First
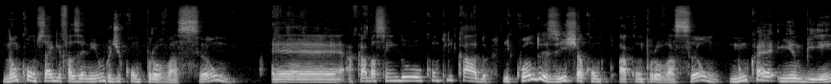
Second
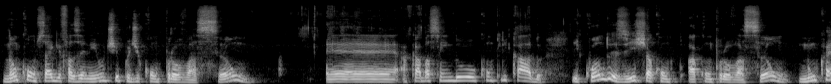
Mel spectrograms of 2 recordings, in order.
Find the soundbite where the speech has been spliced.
first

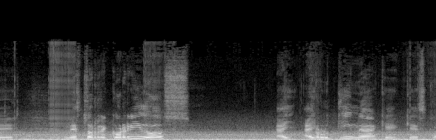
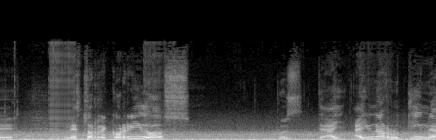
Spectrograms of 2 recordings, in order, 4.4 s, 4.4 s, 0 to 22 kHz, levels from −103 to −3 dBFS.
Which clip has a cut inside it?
first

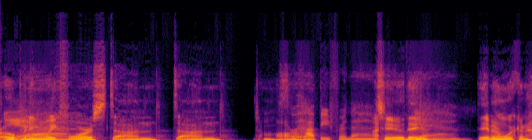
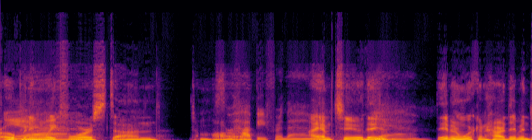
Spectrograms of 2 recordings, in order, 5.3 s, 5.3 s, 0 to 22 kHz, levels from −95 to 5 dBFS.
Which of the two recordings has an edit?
first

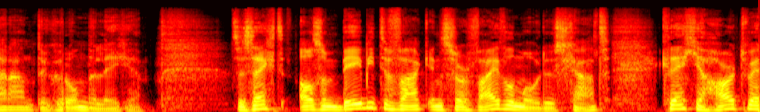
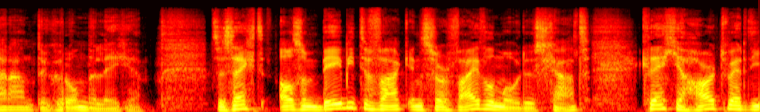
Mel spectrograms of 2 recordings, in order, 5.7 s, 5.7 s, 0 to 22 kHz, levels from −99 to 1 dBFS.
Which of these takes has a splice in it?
second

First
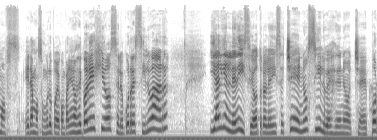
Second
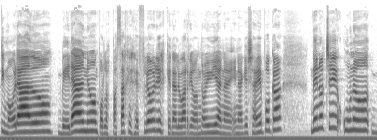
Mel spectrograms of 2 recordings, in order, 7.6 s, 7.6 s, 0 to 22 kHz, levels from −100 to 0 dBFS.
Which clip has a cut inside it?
second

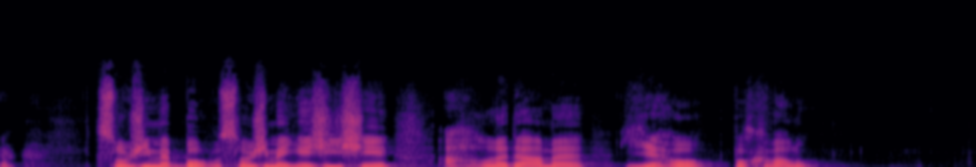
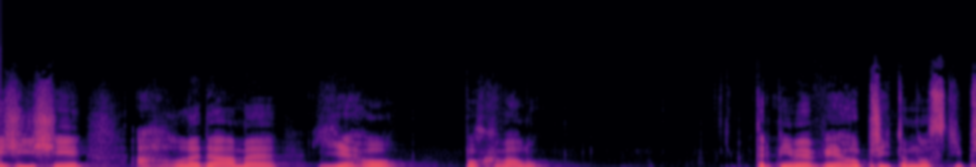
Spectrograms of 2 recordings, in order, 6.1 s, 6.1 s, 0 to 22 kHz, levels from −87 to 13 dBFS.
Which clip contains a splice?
first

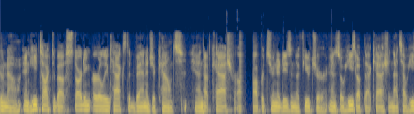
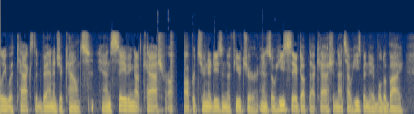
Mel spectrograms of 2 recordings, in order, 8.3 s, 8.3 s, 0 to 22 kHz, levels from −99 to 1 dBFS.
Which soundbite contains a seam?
first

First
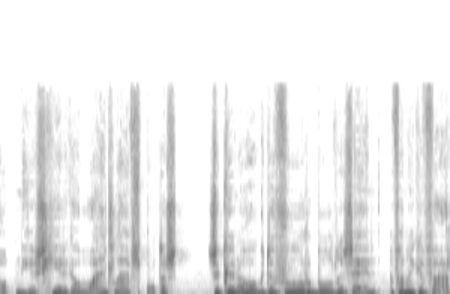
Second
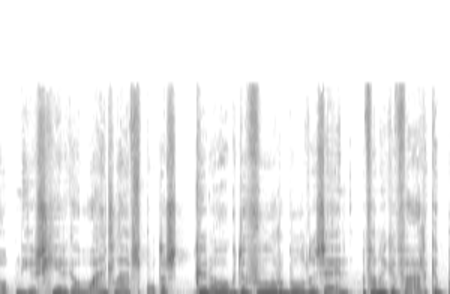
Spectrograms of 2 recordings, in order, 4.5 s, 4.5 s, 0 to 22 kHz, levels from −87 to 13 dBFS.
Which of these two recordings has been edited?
second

